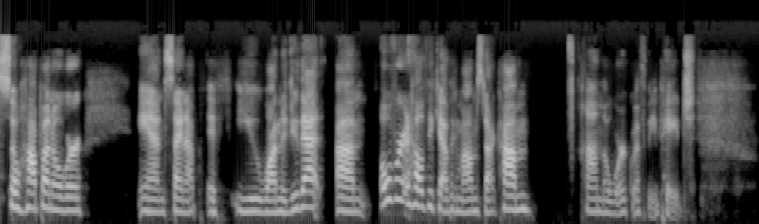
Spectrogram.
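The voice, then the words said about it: Fast, short of breath. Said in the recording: “I always get short of breath when I'm pregnant... I'm talking really fast... just took the wind out of my sails”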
